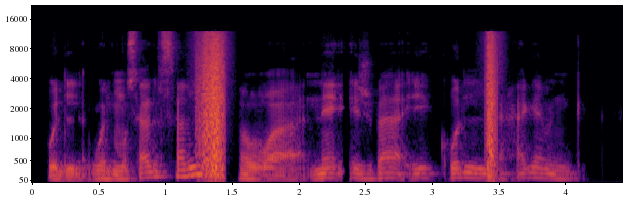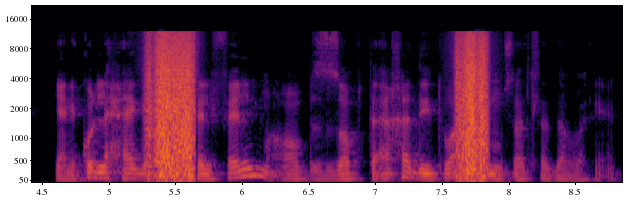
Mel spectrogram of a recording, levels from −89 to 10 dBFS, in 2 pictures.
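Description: Wireless microphone noise hits at 1.13–1.54, 3.31–3.61, 5.15–5.78 and 7.44–8.01 s: radio fades raise receiver hiss into brief static swishes, unlike steady broadband noise.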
